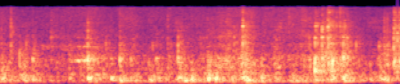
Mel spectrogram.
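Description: Quick irregular clicks, taps and light rattles of small plastic hangers and doll clothes being handled inside a plastic Build-A-Bear toy wardrobe.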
